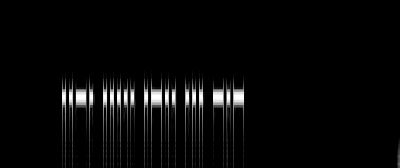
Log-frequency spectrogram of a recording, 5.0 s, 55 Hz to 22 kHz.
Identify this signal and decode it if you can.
Morse code, heard as a keyed tone, about 28 wpm, 700 Hz. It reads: F5LSK
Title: DXCC-100 Call Signs - 5 Characters - 28wpm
